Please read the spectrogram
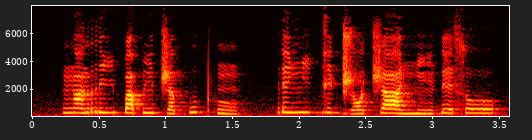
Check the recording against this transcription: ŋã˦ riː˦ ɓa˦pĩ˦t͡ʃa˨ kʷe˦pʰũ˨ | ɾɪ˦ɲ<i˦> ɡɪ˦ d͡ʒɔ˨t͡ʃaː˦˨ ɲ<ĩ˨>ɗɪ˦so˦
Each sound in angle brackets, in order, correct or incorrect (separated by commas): correct, correct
